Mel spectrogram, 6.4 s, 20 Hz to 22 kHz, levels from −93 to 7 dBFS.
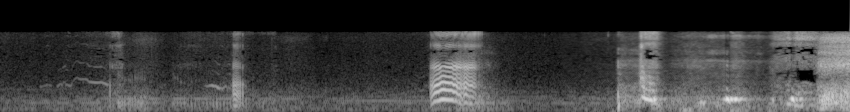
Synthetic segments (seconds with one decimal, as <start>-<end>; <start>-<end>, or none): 4.2-5.9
